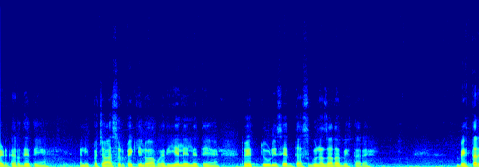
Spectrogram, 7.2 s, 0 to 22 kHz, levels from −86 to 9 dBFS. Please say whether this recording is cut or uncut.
uncut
